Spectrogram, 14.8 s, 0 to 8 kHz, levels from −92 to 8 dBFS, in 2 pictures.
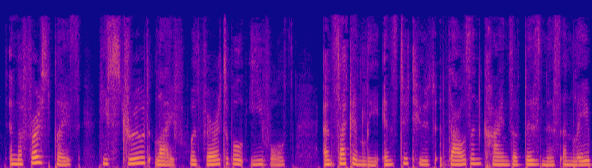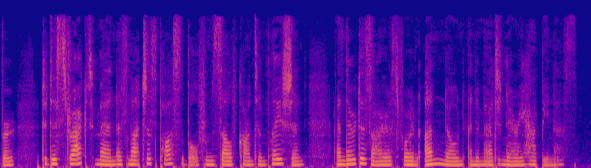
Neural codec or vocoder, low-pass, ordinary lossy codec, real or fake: vocoder, 44.1 kHz, 128 mel bands, Pupu-Vocoder; 7.2 kHz; MP3, 48 kbps; fake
